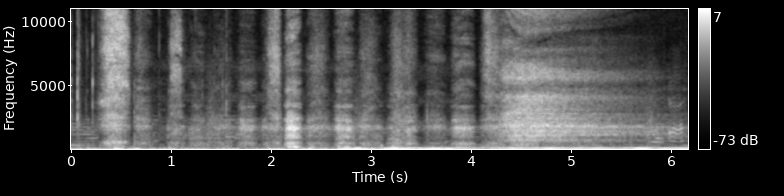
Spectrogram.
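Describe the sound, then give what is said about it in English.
Slow, deep breathing to calm down: long, noisy inhales and exhales of air, steady and fairly loud, under a faint low hum. “I need you to center yourself. Let's breathe.”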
